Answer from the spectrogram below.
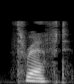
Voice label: "Thrift", English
